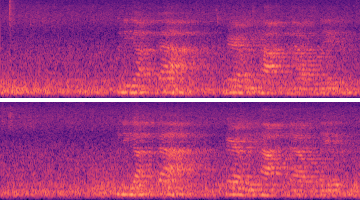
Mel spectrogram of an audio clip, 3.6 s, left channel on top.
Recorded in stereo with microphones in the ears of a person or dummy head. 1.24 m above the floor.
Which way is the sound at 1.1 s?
75° right (ahead or behind).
